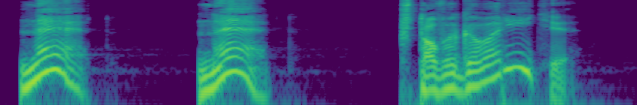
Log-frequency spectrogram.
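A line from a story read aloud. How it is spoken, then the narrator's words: Exclaiming. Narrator (Russian): воскликнул Консель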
